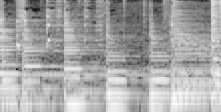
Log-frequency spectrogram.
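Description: Background music: acoustic guitar playing plucked and strummed chords, with a moving bass line and a new note every few tenths of a second.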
